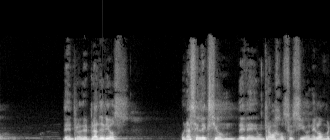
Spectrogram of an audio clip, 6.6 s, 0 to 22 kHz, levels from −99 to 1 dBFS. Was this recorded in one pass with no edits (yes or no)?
yes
